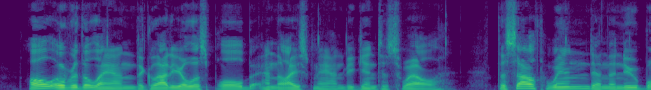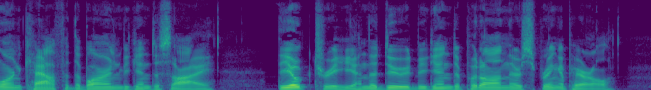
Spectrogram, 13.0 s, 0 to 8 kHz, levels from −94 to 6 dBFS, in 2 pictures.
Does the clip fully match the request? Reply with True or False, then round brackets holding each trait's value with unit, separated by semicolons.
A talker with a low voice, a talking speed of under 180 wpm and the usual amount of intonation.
False (110 Hz; 190 wpm; 4.0 semitones)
